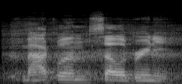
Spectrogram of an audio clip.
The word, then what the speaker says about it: Macklin Celebrini: All right, let's see what Macklin Celebrini pronounces his name as. This is good podcasting. Macklin Celebrini.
